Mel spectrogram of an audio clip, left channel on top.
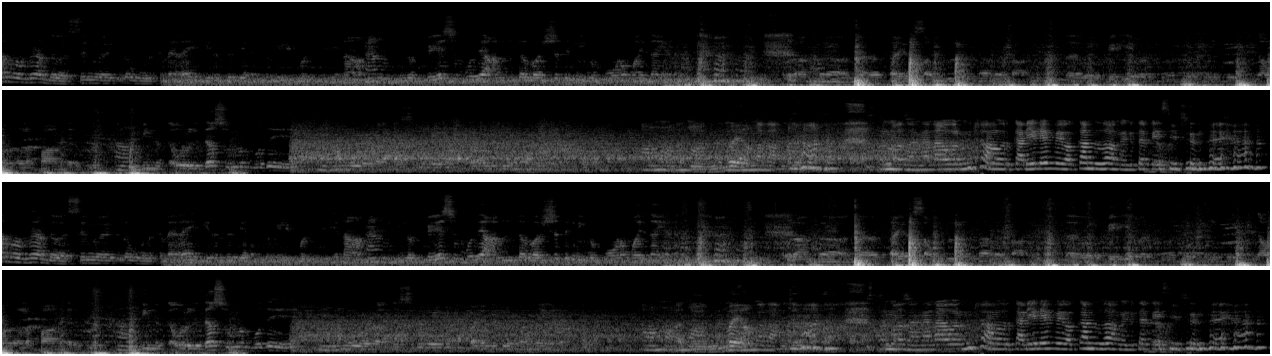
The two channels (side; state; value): both; normal; correlation 0.88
